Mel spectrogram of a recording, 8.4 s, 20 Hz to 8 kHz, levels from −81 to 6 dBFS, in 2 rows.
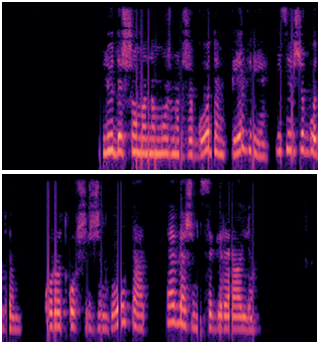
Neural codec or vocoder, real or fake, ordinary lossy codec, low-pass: none; real; AAC, 48 kbps; 7.2 kHz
